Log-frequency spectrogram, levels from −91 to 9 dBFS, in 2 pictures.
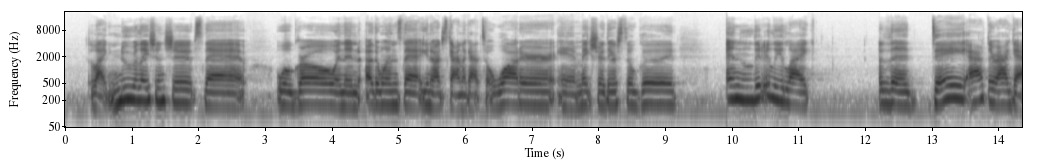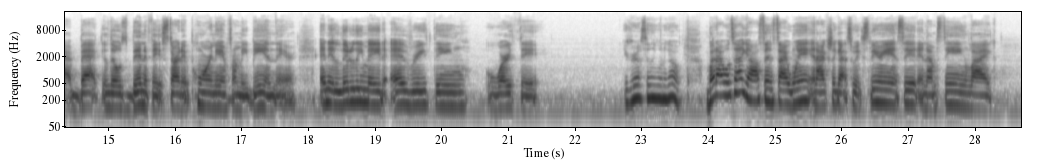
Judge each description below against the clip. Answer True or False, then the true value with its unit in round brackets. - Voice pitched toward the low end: False (165 Hz)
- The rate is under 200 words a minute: True (160 wpm)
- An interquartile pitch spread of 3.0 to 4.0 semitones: True (3.6 semitones)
